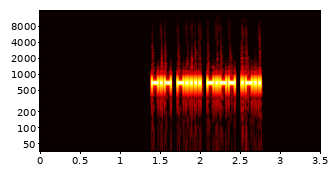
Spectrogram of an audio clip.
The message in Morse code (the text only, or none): K6YL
